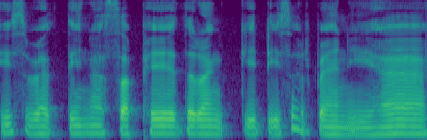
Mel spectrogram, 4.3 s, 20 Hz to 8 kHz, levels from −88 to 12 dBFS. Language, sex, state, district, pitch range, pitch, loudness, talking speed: Hindi, male, Jharkhand, Deoghar, 110-120 Hz, 115 Hz, -21 LUFS, 140 wpm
